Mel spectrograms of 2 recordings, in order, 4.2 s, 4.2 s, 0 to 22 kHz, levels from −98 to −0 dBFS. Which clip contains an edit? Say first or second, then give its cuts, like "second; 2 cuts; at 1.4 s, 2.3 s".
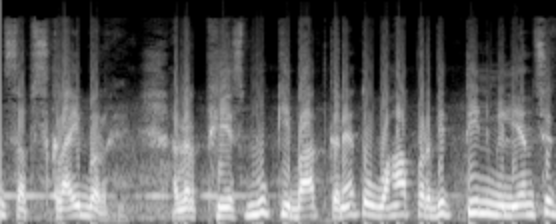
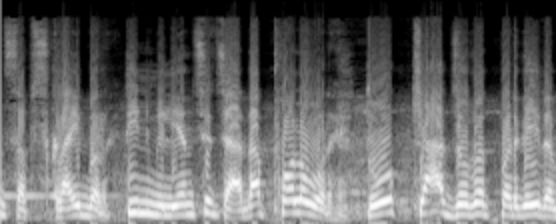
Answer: second; 2 cuts; at 0.9 s, 2.6 s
